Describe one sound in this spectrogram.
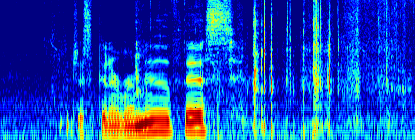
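A thin plastic cover crinkles and taps under a hand.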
